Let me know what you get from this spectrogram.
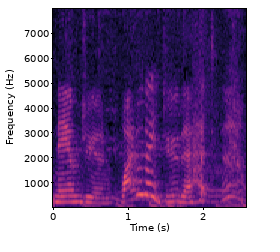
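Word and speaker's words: Namjoon: and like he said nan Joon why do they do that why would they speak in English do they have to say it like it with bad American pronunciation like NAMM Jun I don't know why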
